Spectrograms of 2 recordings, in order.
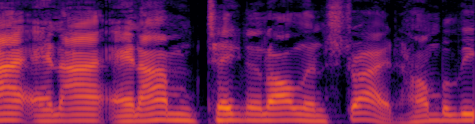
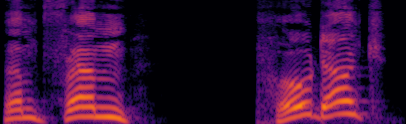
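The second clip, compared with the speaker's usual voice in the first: high, hammed-up comic answer; mock small-town contrast; 7 semitones higher, slower than usual. Man claiming a Podunk, Illinois upbringing, hammed-up. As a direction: stretch out the silly names slowly.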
